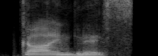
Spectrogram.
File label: "kindness", Indian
